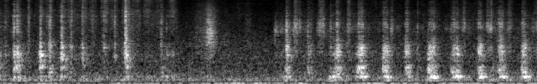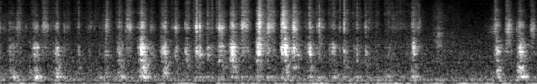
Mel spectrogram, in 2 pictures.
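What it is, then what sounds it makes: Scratch art card being scratched. A wooden stylus scratches a flat black-coated scratch art card lying on a table, working near a deer's muzzle while the left hand steadies the sheet. Quick, dry, bright scratching strokes repeat about four times per second in an uneven rhythm, with no ring after each one. The strokes pause briefly around two seconds and again near the end.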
